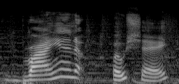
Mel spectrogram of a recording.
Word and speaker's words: Brian Foshee: It is Brian Foshee.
